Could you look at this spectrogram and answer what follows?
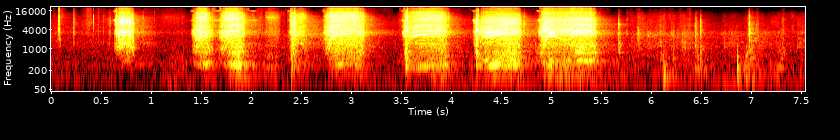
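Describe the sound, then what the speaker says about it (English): Impact driver zipping bolts out of a Grenadier panel, about seven loud, close bursts of whirring and hammering, each roughly half a second long, separated by short pauses. "And then I cheat, I use my impacts"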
